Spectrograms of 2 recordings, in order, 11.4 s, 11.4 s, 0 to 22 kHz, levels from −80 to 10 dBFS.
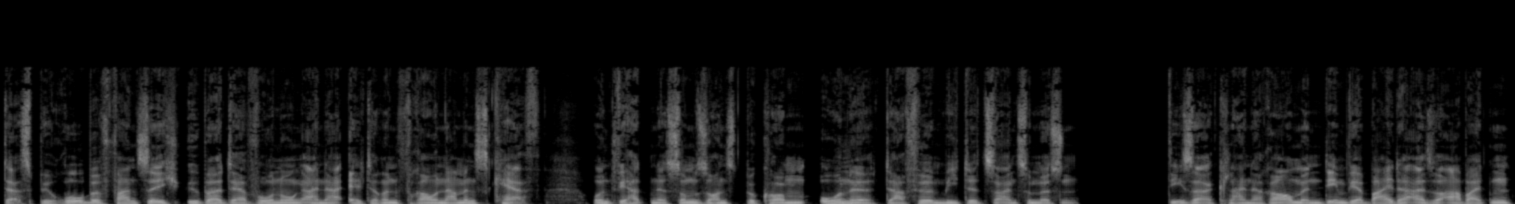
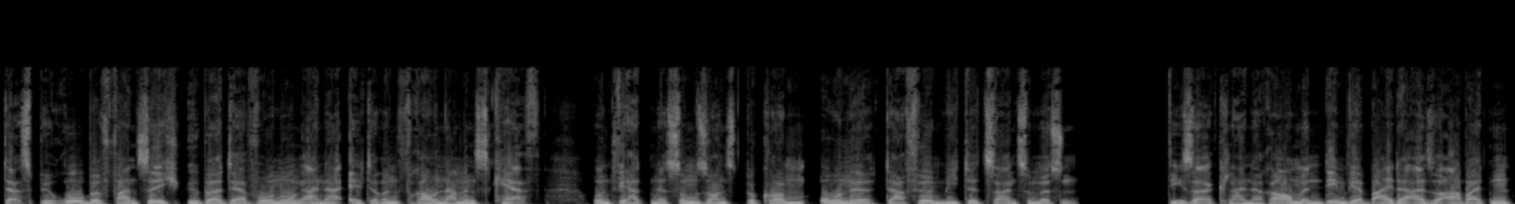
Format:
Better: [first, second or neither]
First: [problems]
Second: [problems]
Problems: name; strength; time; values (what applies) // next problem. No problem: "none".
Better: first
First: none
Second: distortion; slight; 6% of the sound clipped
